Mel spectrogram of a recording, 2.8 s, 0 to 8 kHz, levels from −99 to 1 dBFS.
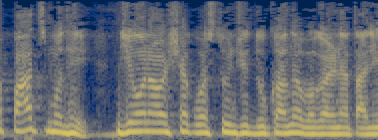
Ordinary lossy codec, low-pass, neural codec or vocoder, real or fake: none; none; none; real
